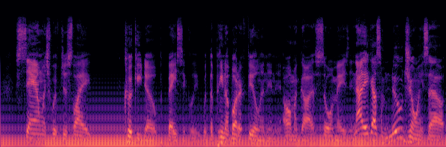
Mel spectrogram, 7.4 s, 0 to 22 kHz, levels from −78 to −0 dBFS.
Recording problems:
electrical hum; loud; throughout; 60 Hz, 10 dB below the speech

